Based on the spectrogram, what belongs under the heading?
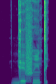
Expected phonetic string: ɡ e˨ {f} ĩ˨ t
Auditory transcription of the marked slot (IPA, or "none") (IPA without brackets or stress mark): f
